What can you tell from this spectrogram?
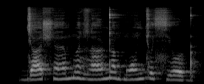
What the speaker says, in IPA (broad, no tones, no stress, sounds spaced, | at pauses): ɟ a ʃ ɛ̃ b ɛ̃ ɮ ã ɖ ã b õ ɟ o sʲ o ɖ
